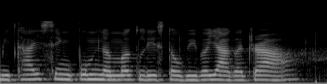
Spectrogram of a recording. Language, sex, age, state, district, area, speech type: Manipuri, female, 18-30, Manipur, Bishnupur, rural, read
